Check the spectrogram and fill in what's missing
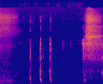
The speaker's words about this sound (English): A lot of breathing through my nose.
